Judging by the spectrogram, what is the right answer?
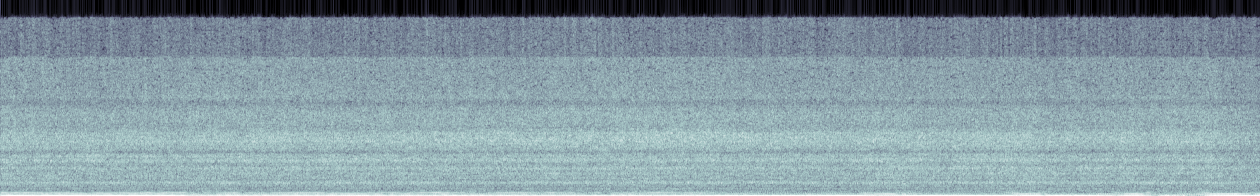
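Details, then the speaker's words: Engine at idle with slightly uneven pulse and occasional stumble, sounds weak like running on one cylinder short; misfire, owner suspects bad plug wire or plugs, cause unconfirmed. "a little bit of Miss usually stay like that know what's going on you have a bad plug wire or something you get that a little miss it sounds weak when we run out in seven cylinders right now"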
